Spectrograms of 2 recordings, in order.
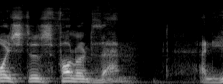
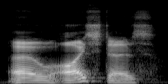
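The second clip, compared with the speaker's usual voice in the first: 1 slow drawn-out address; 3 semitones lower, much slower than usual. A narrator's reading. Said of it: "the carpenter said".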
